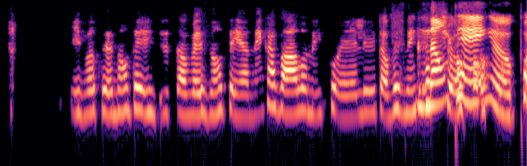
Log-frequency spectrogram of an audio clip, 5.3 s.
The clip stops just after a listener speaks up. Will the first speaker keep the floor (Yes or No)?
No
